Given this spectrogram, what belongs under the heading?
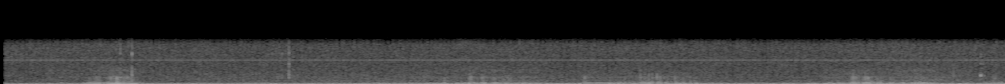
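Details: Sleeping cat snoring on both inspiration and expiration ("round-trip" snoring, louder than an adult); low rumbling snores over steady room hum.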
